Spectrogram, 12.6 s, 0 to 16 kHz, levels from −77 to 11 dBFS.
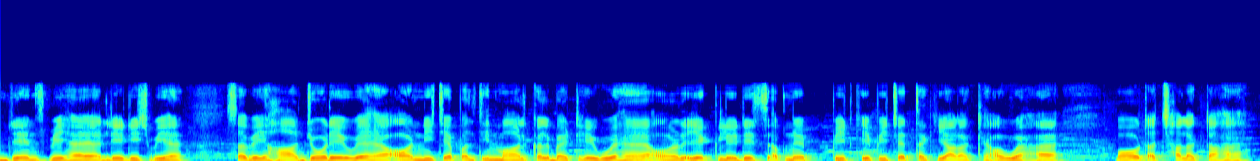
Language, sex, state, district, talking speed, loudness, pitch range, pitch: Hindi, male, Bihar, Araria, 155 wpm, -15 LUFS, 95-100 Hz, 100 Hz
